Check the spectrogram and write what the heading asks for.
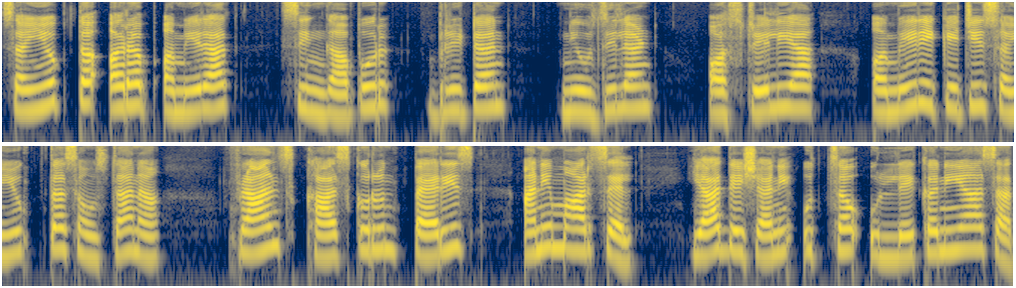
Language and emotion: Goan Konkani, neutral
